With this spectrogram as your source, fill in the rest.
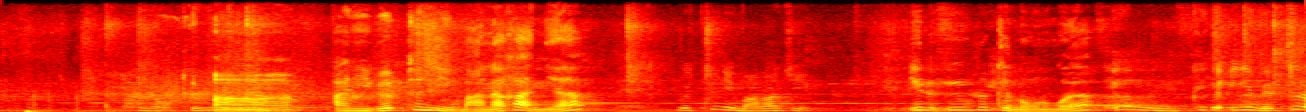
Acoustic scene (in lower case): crowded indoor space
